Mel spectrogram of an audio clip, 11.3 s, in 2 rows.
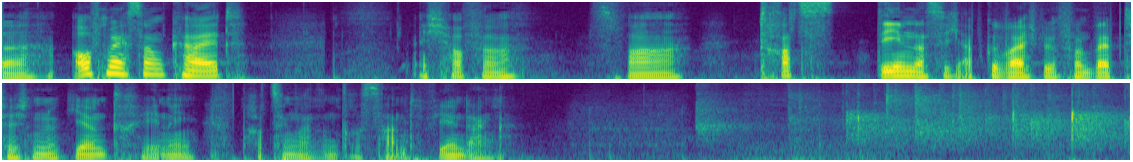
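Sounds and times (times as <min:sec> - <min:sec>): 
speech: 0:00.0 - 0:01.3, 0:02.1 - 0:08.2
applause from a lecture audience: 0:09.1 - 0:11.2.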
